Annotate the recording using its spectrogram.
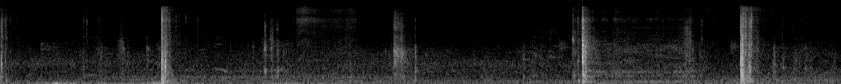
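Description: BMX bike on a concrete skatepark: four sharp knocks as the wheels drop and land, the loudest about six seconds in, with quiet tyre rolling between them.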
